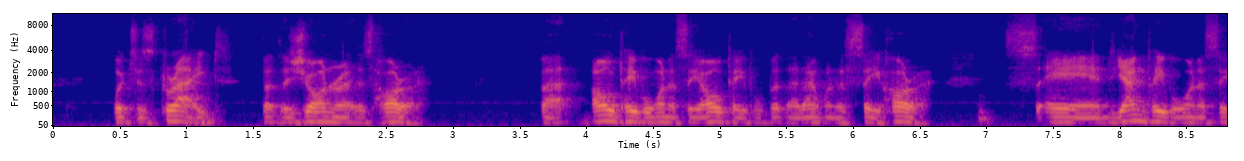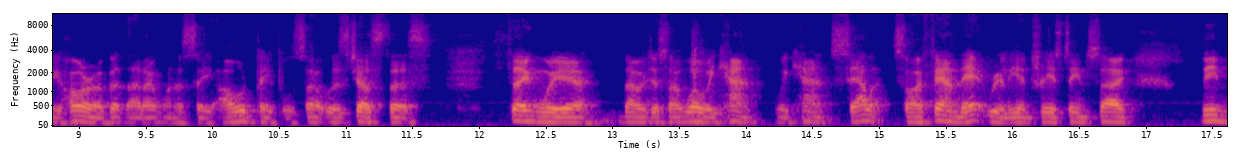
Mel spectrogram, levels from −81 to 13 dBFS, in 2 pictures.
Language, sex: English, male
